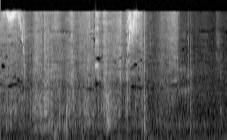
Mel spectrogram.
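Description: Plastic toy telescope being lifted out of its polystyrene foam tray: plastic rubbing and scraping against the foam, with a couple of light clicks about a second in, fading after about a second and a half.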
